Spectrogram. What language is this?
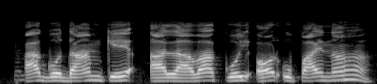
Magahi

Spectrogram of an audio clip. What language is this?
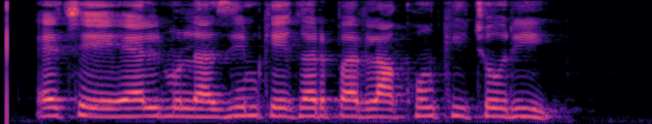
Urdu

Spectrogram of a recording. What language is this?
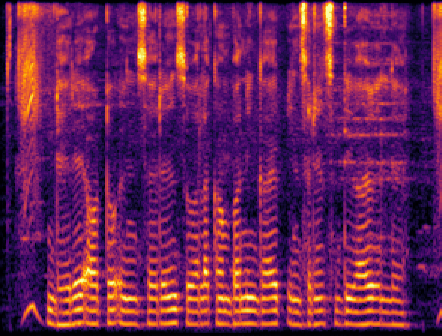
Bhojpuri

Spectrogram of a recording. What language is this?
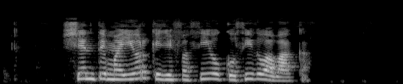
Galician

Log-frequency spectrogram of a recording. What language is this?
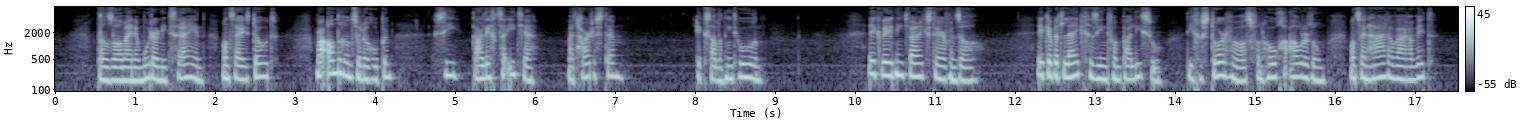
Dutch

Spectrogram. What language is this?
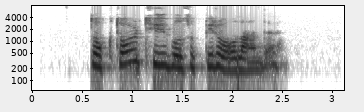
Turkish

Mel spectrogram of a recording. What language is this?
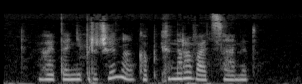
Belarusian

